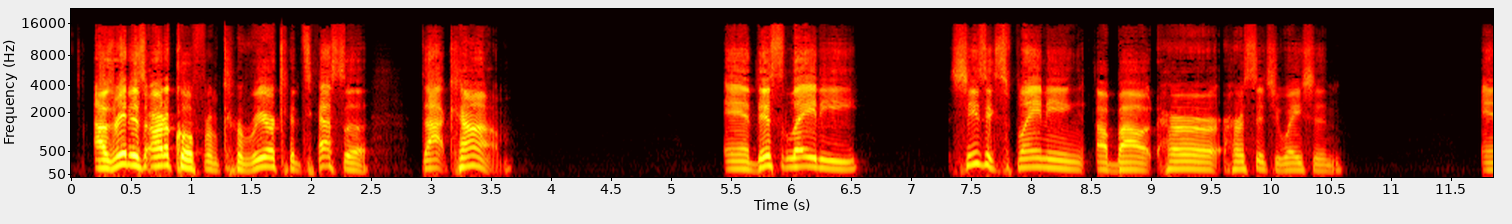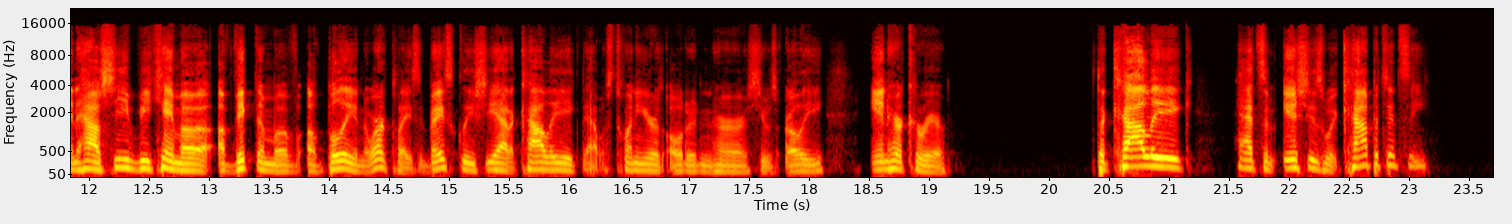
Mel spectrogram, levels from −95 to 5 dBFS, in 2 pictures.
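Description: From 0.23 to 0.93 s the speech shows microphone overload: the loudest syllables push about 4 dB past the converter's limit and a small share of samples flatten, adding a harsh crackle. The waveform shows squared-off peaks, and the spectrogram shows broadband smearing, likely from input gain set too high.

At 1.02 s the microphone volume steps down abruptly by about 6 dB, with voice and background falling together. The waveform envelope shrinks in one step and the spectrogram darkens evenly across all frequencies, consistent with call software likely reacting to the preceding distortion.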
